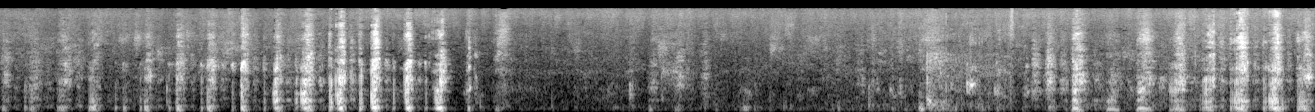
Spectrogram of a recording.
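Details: Back scratch draws weird sounds from a chocolate Labrador: regular huffing pants about four a second, some voiced grunts, a quieter stretch mid-way, then the panting resumes.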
